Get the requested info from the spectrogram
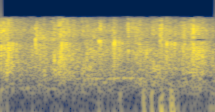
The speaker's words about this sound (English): Would you clap your hands again to the Lord before you're seated? Hallelujah. Praise God.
